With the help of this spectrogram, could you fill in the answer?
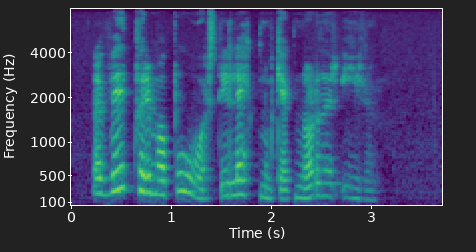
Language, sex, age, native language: Icelandic, female, 40-49, Icelandic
